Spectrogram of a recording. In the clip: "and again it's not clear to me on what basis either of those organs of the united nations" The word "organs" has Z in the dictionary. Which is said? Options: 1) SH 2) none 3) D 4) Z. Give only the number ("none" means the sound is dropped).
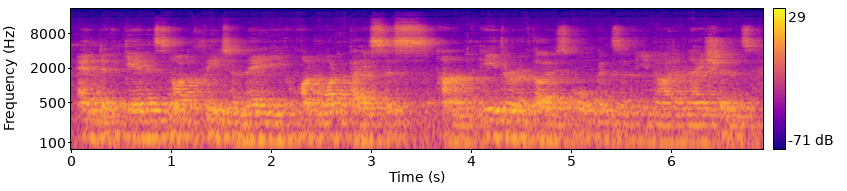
4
